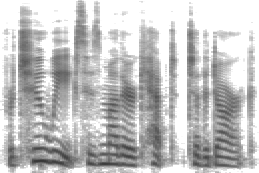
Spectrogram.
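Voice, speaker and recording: A woman reading a short story aloud in a steady, unhurried storytelling manner. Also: mid-range voice. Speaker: story reader.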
